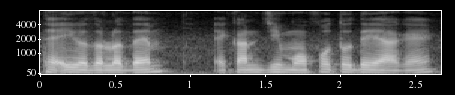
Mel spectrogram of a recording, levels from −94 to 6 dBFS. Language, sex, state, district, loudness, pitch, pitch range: Chakma, male, Tripura, West Tripura, -17 LUFS, 110 Hz, 105-115 Hz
